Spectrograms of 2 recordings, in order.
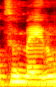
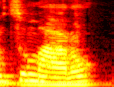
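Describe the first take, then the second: First: Tomato as tuh-MAY-toe; tomato with an "ay" in the middle; tomato, long A. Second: Tomato as tuh-MAH-toe; tomato with an "ah" in the middle; tomato, broad A. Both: Shown as a demonstration. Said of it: "However you wanna pronounce it".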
